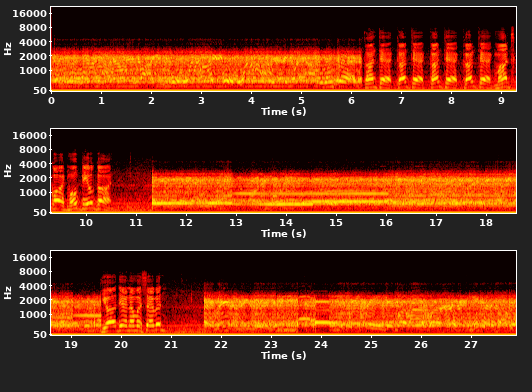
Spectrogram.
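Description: A CB radio hisses and crackles with noisy reception.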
